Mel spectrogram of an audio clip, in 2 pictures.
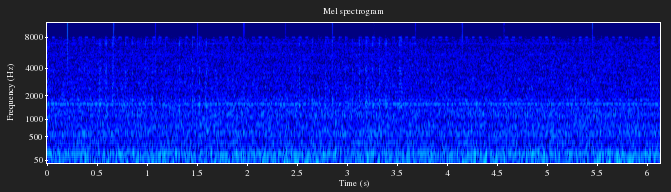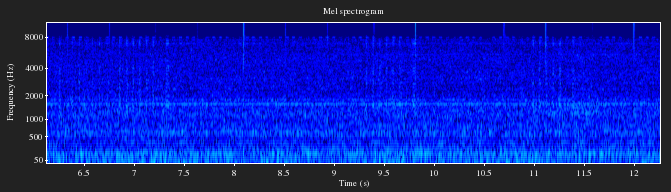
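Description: Steady low background hum and hiss with no distinct events, as of a fan or similar machine running in the room.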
